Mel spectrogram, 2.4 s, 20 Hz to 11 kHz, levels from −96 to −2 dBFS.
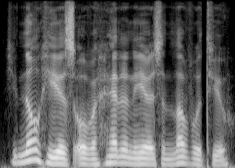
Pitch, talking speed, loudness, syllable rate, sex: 115 Hz, 305 wpm, -18 LUFS, 6.0 syllables/s, male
